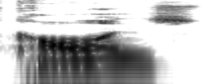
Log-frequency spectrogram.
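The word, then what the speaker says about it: Colón: It's pronounced Colons.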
